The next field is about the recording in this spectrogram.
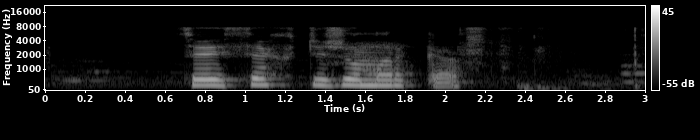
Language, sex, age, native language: Icelandic, male, 10, Icelandic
